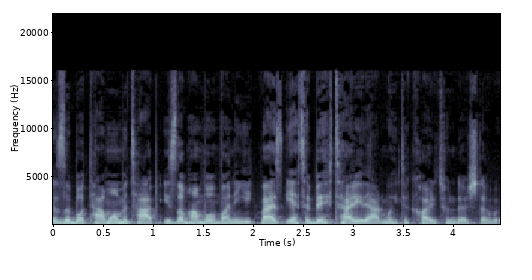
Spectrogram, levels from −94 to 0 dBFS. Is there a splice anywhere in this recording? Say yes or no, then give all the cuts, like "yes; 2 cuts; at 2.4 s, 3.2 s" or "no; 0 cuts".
yes; 2 cuts; at 1.3 s, 2.0 s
